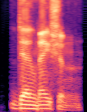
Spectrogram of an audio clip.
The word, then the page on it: donation: British English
